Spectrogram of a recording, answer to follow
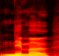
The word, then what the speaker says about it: Nimmo: His name is pronounced Aaron Nimmo.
